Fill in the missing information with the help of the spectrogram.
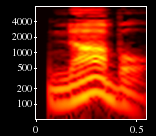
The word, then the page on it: knobble: British English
